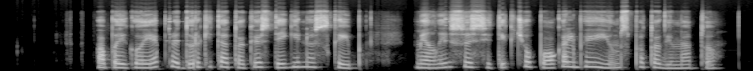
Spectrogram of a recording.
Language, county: Lithuanian, Telšiai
